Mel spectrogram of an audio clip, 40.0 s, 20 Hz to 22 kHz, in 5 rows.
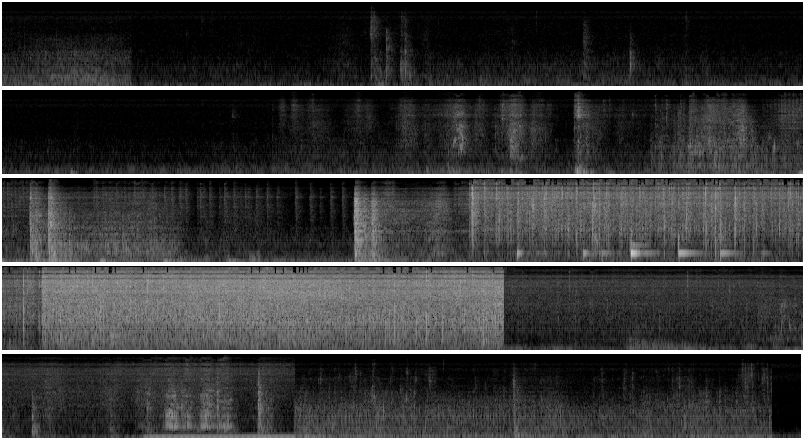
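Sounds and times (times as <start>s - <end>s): food sizzling in a pan: 20.1s - 35.0s.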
